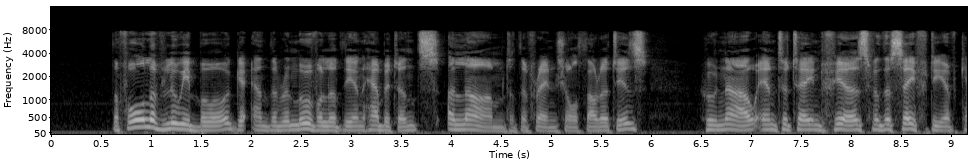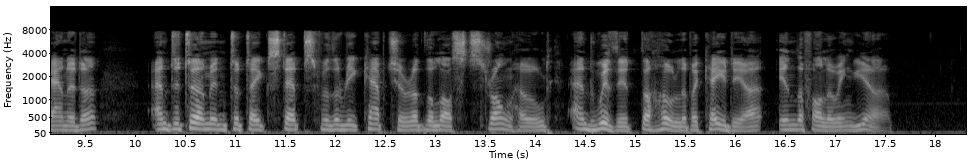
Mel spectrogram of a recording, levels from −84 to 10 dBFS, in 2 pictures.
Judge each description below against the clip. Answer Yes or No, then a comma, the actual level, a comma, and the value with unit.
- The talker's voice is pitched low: Yes, low, 130 Hz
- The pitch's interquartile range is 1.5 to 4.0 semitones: Yes, average, 3.4 semitones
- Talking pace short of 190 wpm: Yes, average, 150 wpm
